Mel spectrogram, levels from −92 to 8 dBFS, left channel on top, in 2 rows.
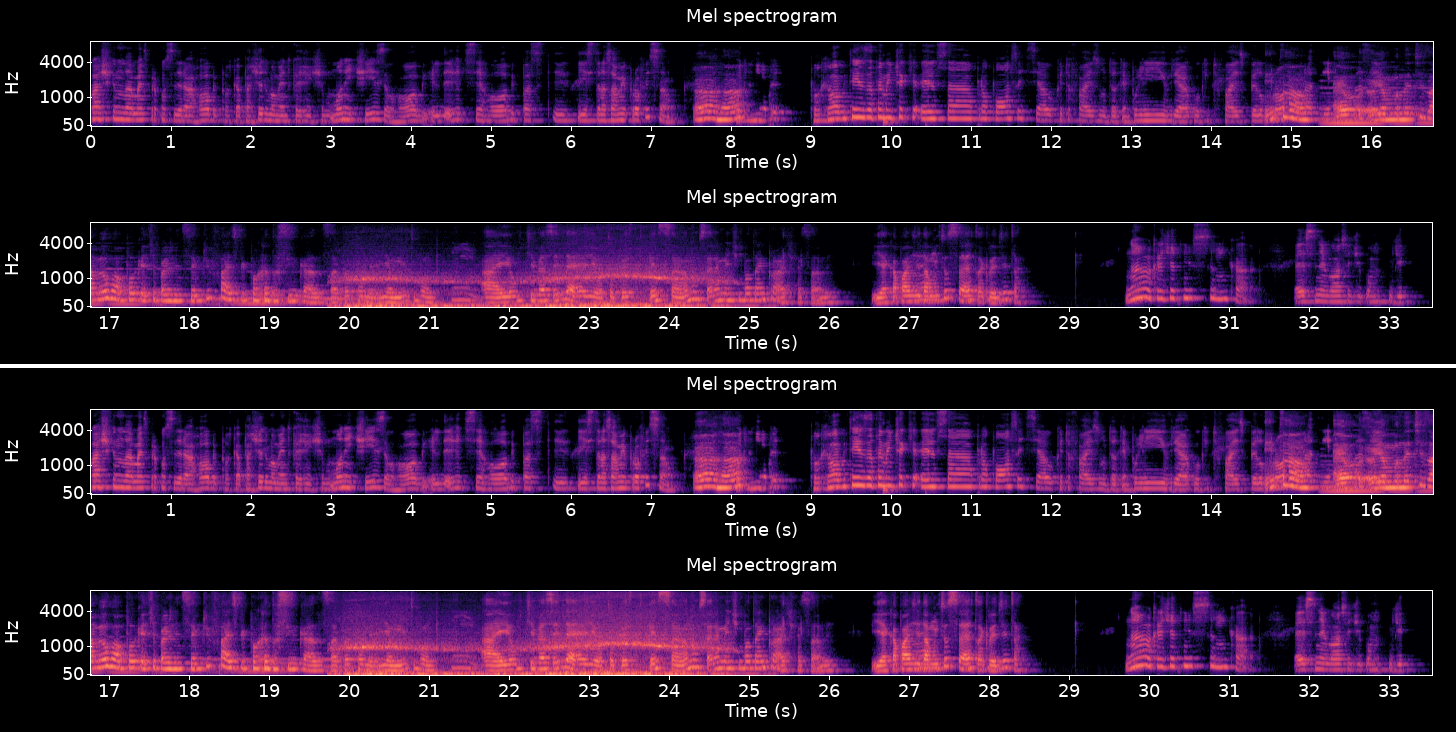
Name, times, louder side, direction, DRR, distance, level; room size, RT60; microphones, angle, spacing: voice 1, 0.0-7.3 8.0-8.6 9.0-16.2 21.3-21.7 27.0-28.2 29.7-31.2 31.8-33.2, right 2 dB, 25° right, 1.4 m, -34 dB
voice 2, 7.5-8.2 14.7-15.2 15.5-21.1 21.6-26.1 26.5-28.4, right 3 dB, 65° right, 1.1 m, -27 dB
sound 1, 15.3-20.5, left 1 dB, 5° left, 5.3 m, -39 dB
sound 2, 19.7-25.0, right 3 dB, 90° right, 1.0 m, -26 dB
14.5 x 9.3 x 6.5 m
head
